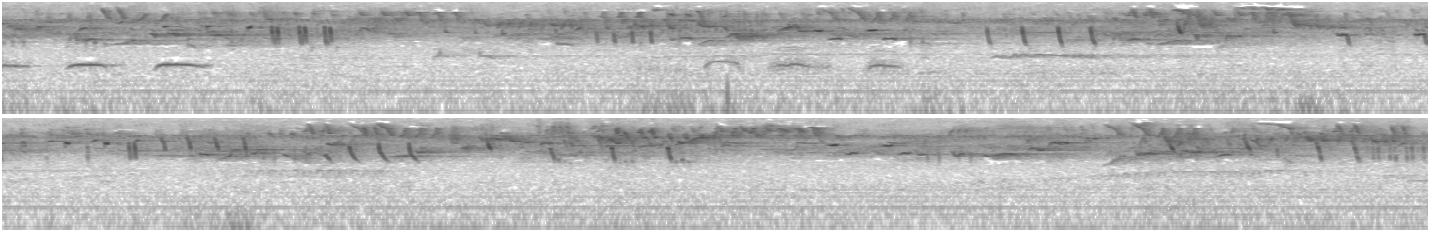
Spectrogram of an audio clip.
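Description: A dense, continuous chorus of small songbirds chirping and twittering, with a few short, low calls near the start and again around seven to nine seconds in.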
